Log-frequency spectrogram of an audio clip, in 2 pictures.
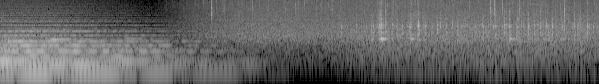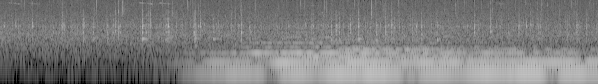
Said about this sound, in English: A delicate rain pattering on the glass gently eases Lily into wakefulness.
